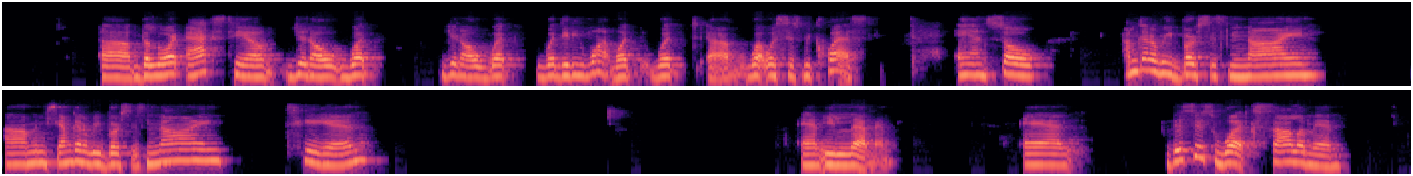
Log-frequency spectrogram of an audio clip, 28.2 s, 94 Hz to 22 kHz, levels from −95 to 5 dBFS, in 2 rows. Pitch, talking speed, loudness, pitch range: 190 Hz, 100 wpm, -23 LUFS, 180-210 Hz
